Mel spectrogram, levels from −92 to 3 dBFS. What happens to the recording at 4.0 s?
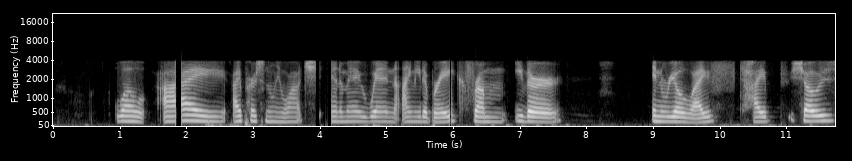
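Right after "I personally", from about 3.93 to 4.17 s, there's packet loss filled with silence. Chunks of the stream went missing and the receiver dropped in silence instead of trying to conceal them. About 150 ms is gone in total, scattered across that 240 ms stretch, with the longest single gap at 60 ms. That points to packets of about 30 ms. You hear the speech cut out in hard-edged holes before it picks up at "when I need a".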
